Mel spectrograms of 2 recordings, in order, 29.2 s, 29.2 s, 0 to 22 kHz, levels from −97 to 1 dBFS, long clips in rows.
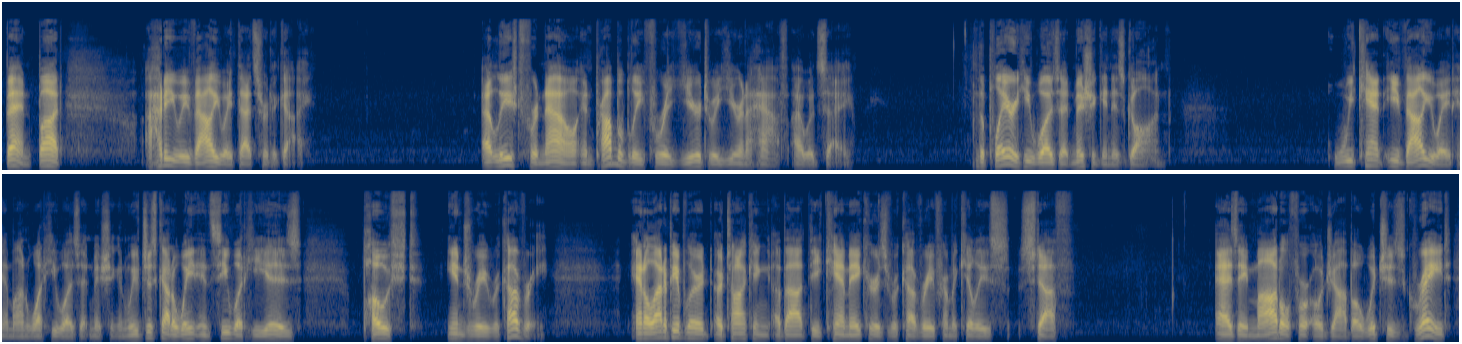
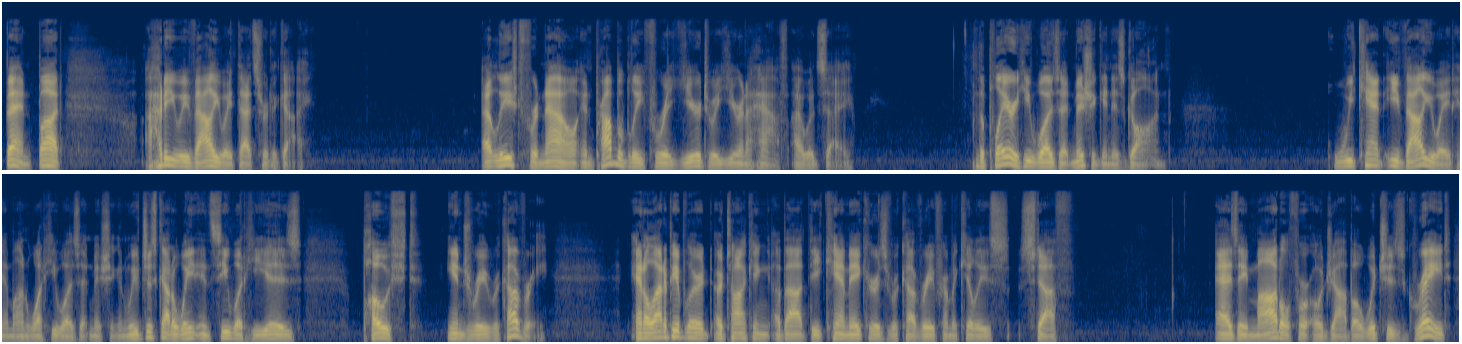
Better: second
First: thin; somewhat; fading below 450 Hz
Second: none

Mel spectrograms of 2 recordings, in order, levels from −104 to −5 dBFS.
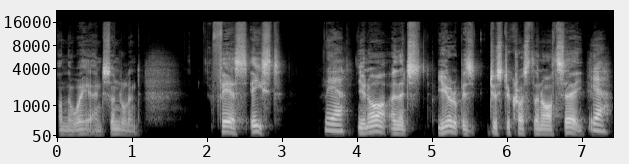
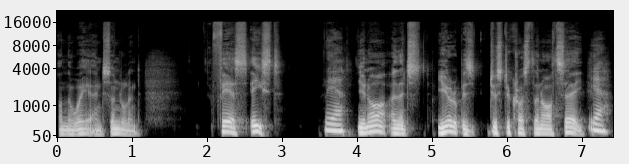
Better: second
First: thin; very; fading below 750 Hz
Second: none

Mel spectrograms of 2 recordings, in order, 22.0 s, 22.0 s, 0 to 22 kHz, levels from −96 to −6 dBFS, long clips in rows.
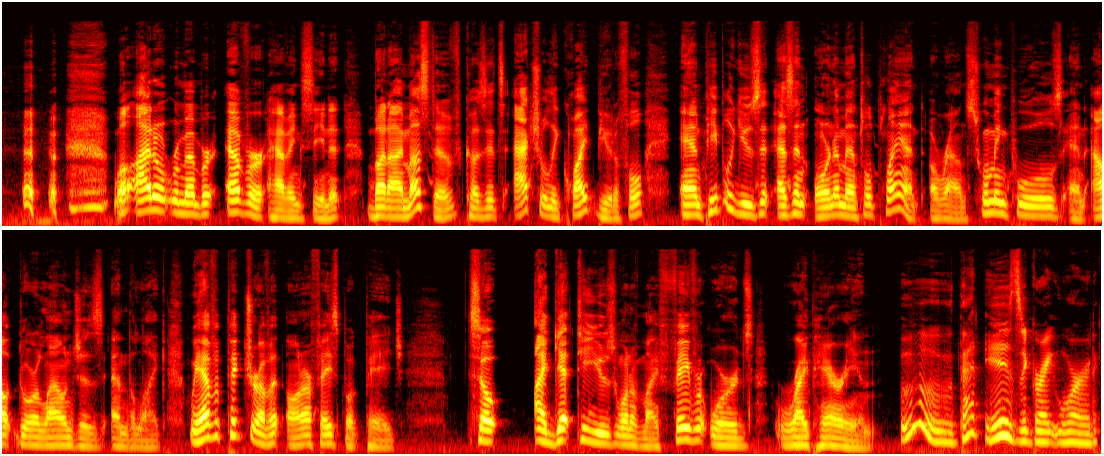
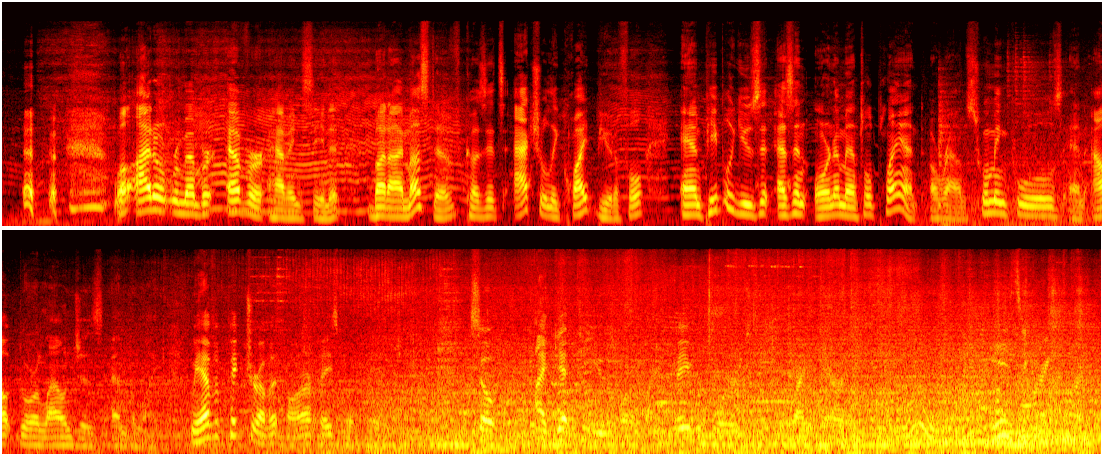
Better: first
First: none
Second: traffic noise; very loud; throughout; 1 dB above the speech

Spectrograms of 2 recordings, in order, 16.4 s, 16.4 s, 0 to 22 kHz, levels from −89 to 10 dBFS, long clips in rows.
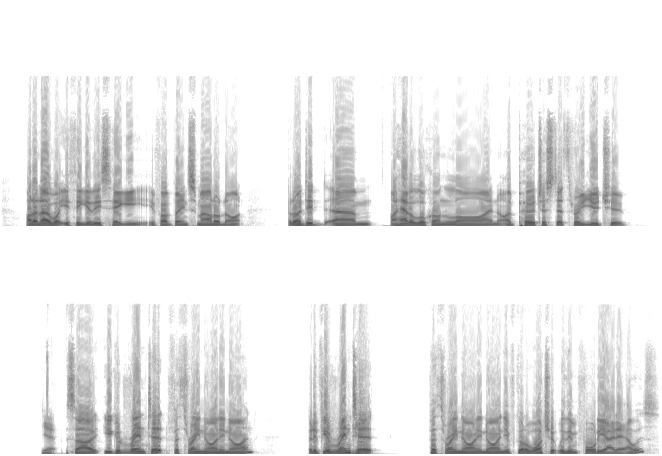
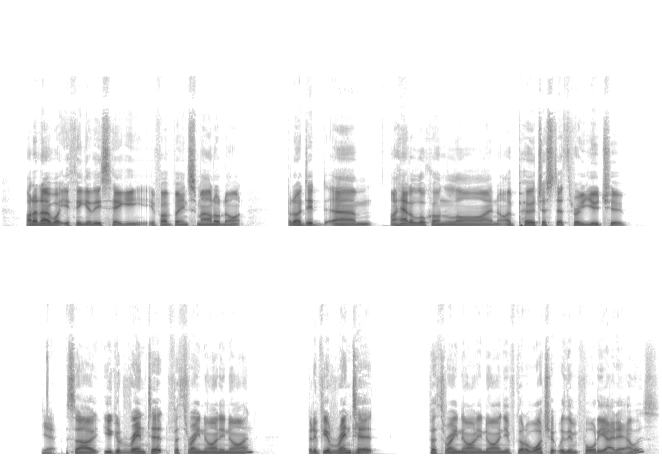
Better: second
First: distortion; slight; 5% of the sound clipped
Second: none

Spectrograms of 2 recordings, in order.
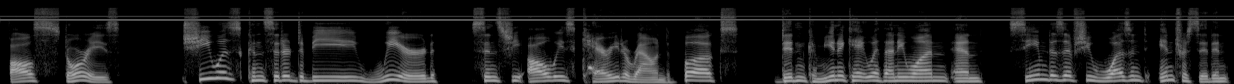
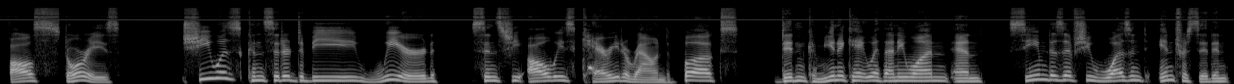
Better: second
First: high-pitched whine; loud; throughout; 8 kHz, 7 dB below the speech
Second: high-pitched whine; faint; throughout; 8 kHz, 25 dB below the speech

